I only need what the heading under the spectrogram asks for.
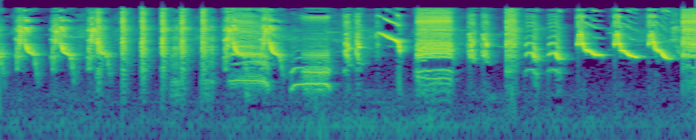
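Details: Singing Black-winged myna pours out quick downslurred whistles and harsh squawks, broken by a longer rough screech in the middle, a busy chattering sequence.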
